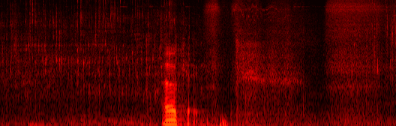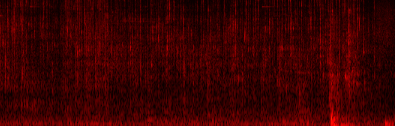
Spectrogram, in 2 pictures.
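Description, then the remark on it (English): Liquid is poured into containers in a couple of short, splashy streams, followed by a steady low trickle. The pouring is moderately loud, and a voice speaks briefly near the start. “Now, I'm going to pour some in the other ones too, because I'll just say, look, I would like to be a high achiever.”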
